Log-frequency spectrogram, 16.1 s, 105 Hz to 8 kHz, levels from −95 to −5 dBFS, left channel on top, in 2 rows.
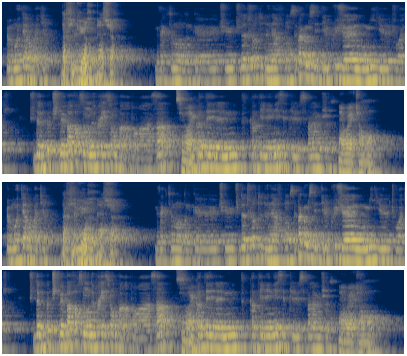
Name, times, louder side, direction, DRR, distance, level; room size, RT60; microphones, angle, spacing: voice 1, 0.1-0.9 1.2-2.1 3.1-8.0 8.6-11.3 11.8-14.7, equal, 85° right, -4 dB, 2.7 m, -30 dB
voice 2, 1.2-2.3 11.7-11.9 14.8-15.5, left 2 dB, 50° left, 3 dB, 0.7 m, -30 dB
13.0 x 10.5 x 2.9 m, 1.3 s
head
